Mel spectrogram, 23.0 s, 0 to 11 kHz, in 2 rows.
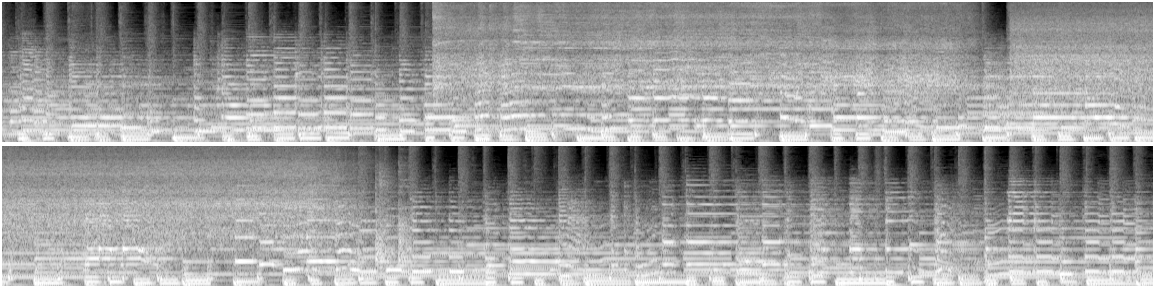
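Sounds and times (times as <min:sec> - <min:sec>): guitar background music: 0:00.0 - 0:23.0
power planer shaving wood: 0:04.3 - 0:15.4.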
